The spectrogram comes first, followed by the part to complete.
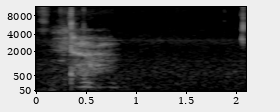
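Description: A short, faint whispered voice sound lasting about half a second near the start.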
